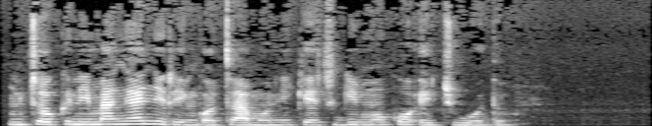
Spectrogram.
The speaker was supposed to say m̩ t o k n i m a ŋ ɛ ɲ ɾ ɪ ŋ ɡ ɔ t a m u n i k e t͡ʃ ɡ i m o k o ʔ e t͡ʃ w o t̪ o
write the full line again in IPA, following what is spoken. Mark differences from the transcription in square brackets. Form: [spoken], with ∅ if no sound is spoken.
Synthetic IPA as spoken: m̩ t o k n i m a ŋ ɛ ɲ ɾ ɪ ŋ ɡ ɔ t a m [ɔ] n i k e t͡ʃ ɡ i m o k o ʔ e t͡ʃ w o [d̪] o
